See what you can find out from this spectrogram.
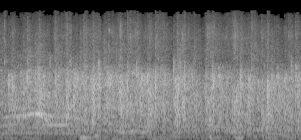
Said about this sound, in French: ce sont des comédiens, mais ce sont aussi des militants d'Attaque, le mouvement Attaque, qui représentait par une certaine partie du public et par certaines de nos invités, Aurélie Trouvé, que je vous demande d'applaudir.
